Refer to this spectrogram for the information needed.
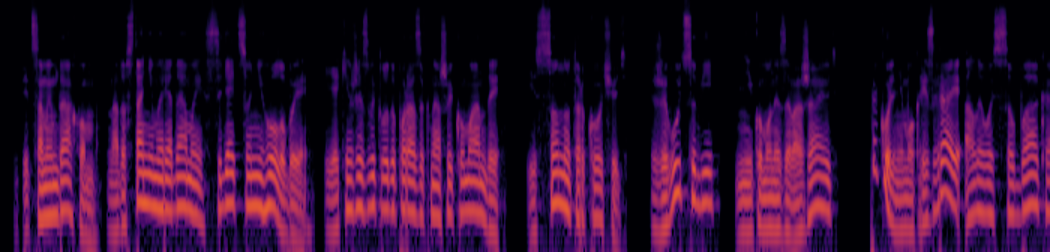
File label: ukrainian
